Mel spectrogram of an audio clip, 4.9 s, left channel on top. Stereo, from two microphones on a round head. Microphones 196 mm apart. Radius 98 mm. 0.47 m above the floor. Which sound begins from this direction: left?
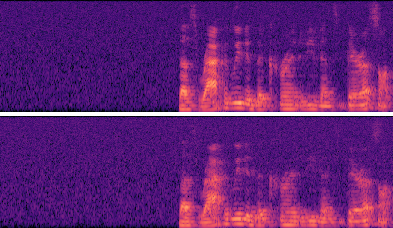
A man speaking, at 2.2 s.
